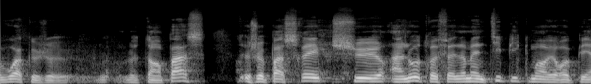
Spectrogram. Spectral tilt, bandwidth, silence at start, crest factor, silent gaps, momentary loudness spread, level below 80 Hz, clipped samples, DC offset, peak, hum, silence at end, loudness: -6 dB/octave; 12.5 kHz; 0 s; 16 dB; none; 11 LU; -52 dBFS; under 0.1%; under 0.1%; -2 dBFS; none; 0 s; -18 LUFS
